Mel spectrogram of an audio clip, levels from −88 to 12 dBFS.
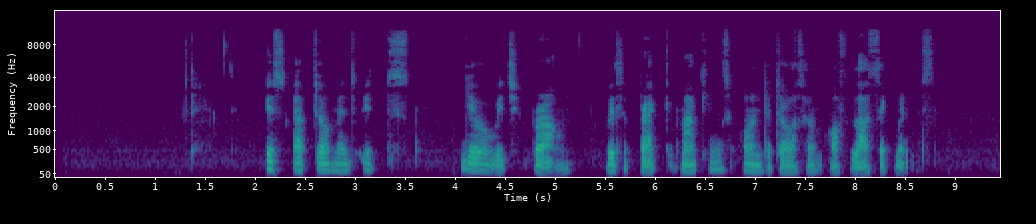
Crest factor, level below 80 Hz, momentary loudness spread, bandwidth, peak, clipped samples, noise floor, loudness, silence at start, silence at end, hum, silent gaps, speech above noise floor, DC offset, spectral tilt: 24 dB; -64 dBFS; 19 LU; 11.5 kHz; -14 dBFS; under 0.1%; -74 dBFS; -36 LUFS; 1.35 s; 0.7 s; none; none; 39 dB; under 0.1%; -5.5 dB/octave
